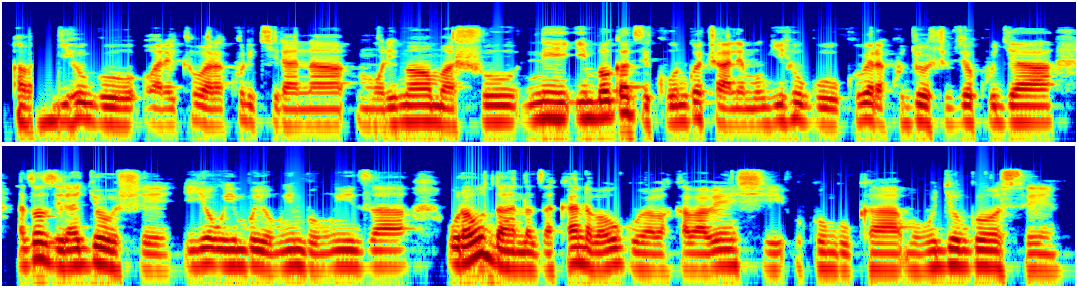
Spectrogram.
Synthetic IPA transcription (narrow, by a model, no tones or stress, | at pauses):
aβaɲeɡihuɡuβaɾikoβaɾakuɾikʰiɾanaumuɾimawamaʃuniʔːmbo̞ɡazikʰuːndɡwat͡ʃaːne̞muɡiɦuɡukuβe̞ːɾakuɾɟo̞ːʃivjo̞kuɾɟaːzo̞ziɾaɟo̞ːʃe̞ijo̞wiːmbujomŋiːmbumŋiːzauɾawudaːndazakaːndiaβahuɡuɾaβakʰaβaβe̞ːnʃiukuːŋɡukʰamuβuɾɟo̞b̚ɡo̞ːse̞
